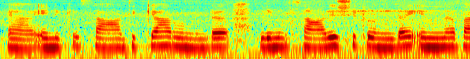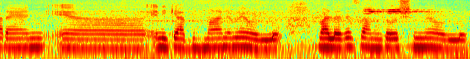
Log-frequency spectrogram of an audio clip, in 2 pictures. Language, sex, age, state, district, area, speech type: Malayalam, female, 18-30, Kerala, Alappuzha, rural, spontaneous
